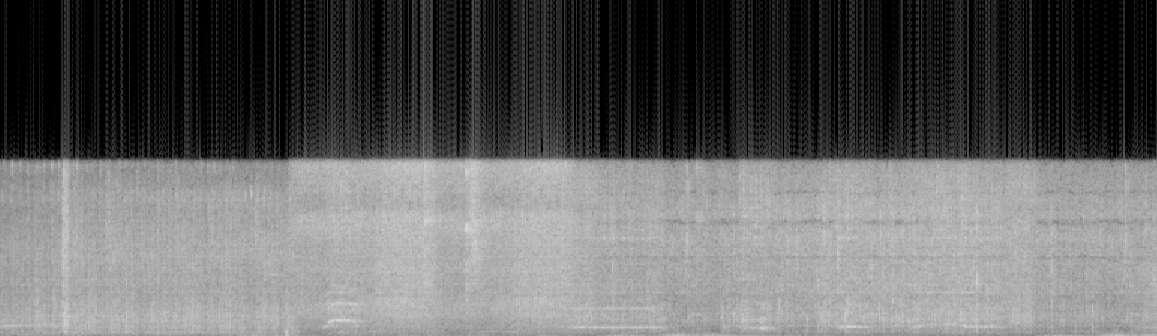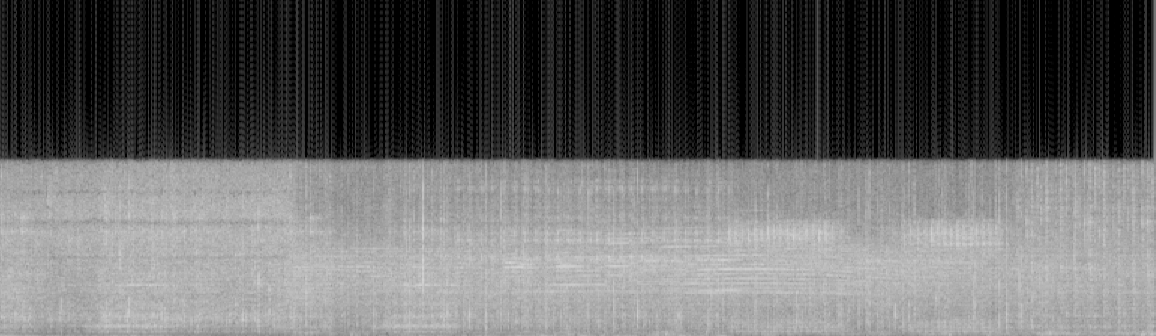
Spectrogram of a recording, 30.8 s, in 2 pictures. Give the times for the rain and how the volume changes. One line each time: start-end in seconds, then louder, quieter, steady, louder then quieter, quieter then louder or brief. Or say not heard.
0.0-30.7 steady.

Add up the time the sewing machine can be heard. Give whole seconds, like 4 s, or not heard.
29 s.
